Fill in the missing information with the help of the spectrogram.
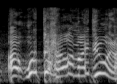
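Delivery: very high squeal of mock panic; high-pitched inner freak-out; panicked self-scolding. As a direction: squeak it out in exasperation at yourself. Arguing with himself before looking.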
